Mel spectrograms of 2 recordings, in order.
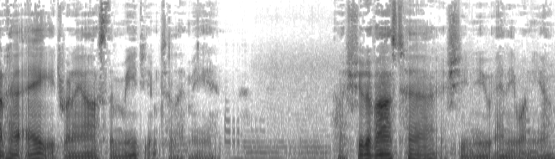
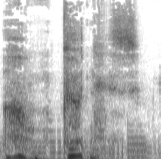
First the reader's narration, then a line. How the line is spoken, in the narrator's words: She gasped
